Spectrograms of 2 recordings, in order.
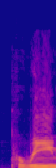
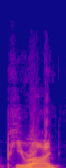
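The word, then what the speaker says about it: Perine: You've got B-gun, what I call B-gun, meaning the running back, Perrine or Pirine. People corrected me, so now I'll say it correctly.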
